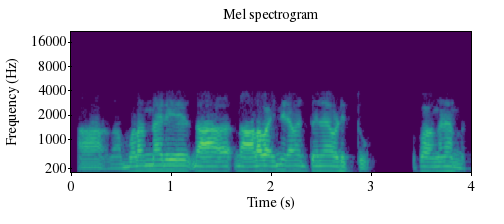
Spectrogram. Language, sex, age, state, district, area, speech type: Malayalam, male, 18-30, Kerala, Wayanad, rural, conversation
